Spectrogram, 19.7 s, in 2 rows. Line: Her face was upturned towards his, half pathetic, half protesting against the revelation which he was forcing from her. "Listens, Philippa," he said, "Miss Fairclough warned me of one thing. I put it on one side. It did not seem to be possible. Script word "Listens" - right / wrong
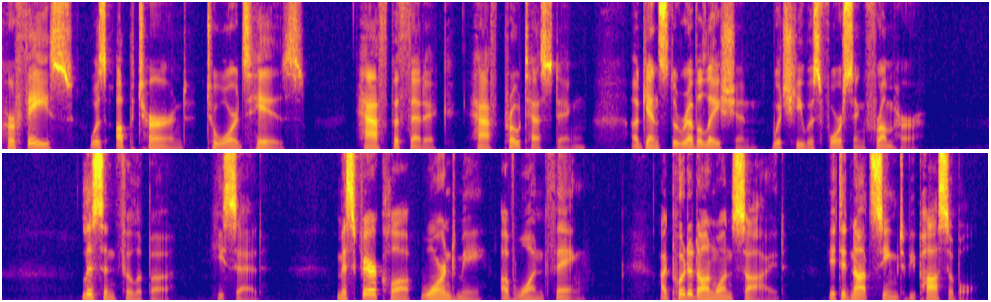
wrong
